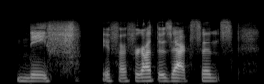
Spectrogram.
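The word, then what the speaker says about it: naïf: Remember, the tréma separates two sounds, so it makes it a-i, aif, naif, instead of a, naif.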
